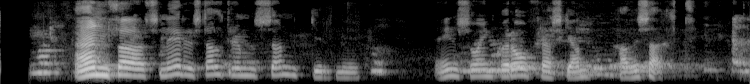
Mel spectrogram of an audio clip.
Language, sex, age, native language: Icelandic, male, 18-19, Icelandic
